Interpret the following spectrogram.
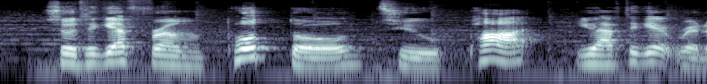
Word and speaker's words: Toppo: you see in Japanese topo is pronounced well just like that with a hard o sound tole pull but not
